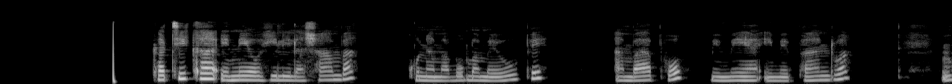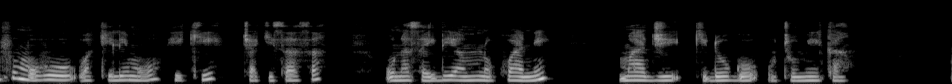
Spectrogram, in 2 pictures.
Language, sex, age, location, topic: Swahili, female, 25-35, Nairobi, agriculture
